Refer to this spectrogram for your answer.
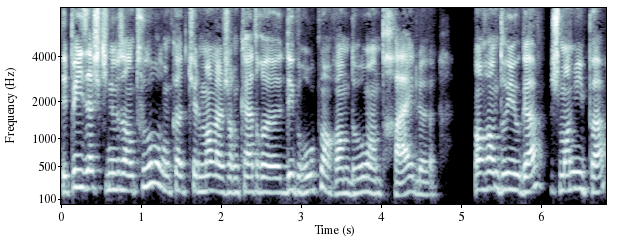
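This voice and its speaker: Over a quiet background, a woman speaks with a dark, mellow tone and very even loudness. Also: medium pitch for a woman, ordinary pitch variation, moderate pace. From France, Aveyron. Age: 20s. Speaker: trail runner, mountain guide and yoga teacher. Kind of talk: interview.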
